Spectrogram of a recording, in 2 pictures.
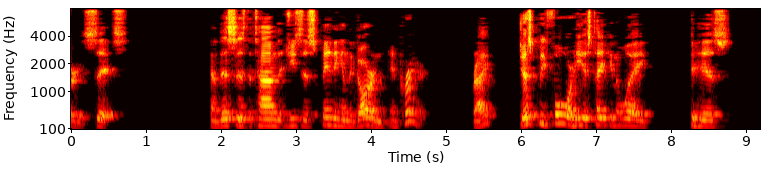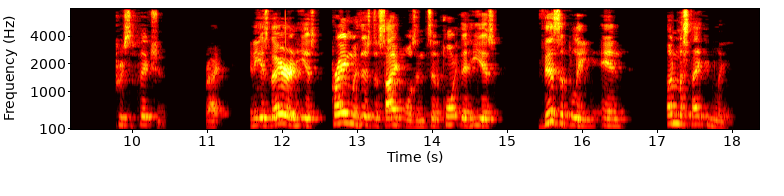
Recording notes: the sermon from our Sunday morning Worship Service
